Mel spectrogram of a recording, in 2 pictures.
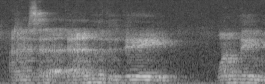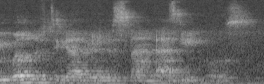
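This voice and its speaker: Young man, earnest public speaker, personal storytelling, very echoey hall, clear background noise. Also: medium pitch, fairly even intonation, moderate pace, a little mellow. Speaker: keynote speaker, academic. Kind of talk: personal storytelling speech to an audience. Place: large indoor meeting hall at a conference. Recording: echoey hall, far from mic, noisy.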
